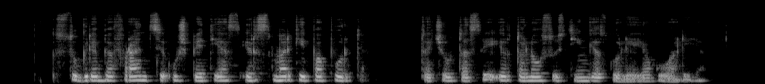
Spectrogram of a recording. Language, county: Lithuanian, Klaipėda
